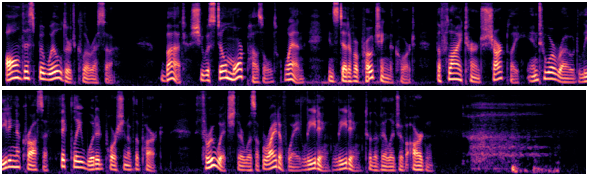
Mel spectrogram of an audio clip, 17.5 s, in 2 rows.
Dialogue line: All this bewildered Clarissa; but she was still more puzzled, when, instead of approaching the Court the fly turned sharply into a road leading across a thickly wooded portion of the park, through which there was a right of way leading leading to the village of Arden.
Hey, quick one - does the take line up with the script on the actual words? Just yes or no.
yes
